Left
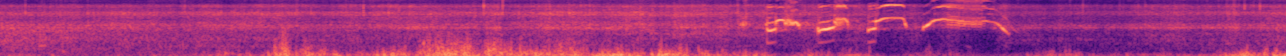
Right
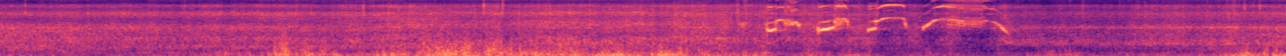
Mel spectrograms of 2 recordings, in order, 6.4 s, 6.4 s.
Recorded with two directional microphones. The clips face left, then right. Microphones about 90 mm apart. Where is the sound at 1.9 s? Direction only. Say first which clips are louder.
Even; 90° right.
